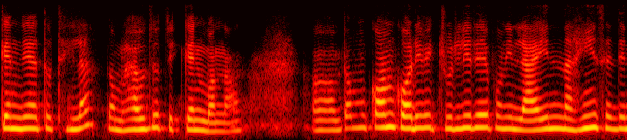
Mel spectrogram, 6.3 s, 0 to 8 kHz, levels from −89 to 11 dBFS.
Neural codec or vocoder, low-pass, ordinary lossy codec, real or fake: codec, 16 kHz in and 24 kHz out, 0.9 kbps, LongCat-Audio-Codec, fine tuned four codebook decoder; 7.2 kHz; Opus, 24 kbps; fake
